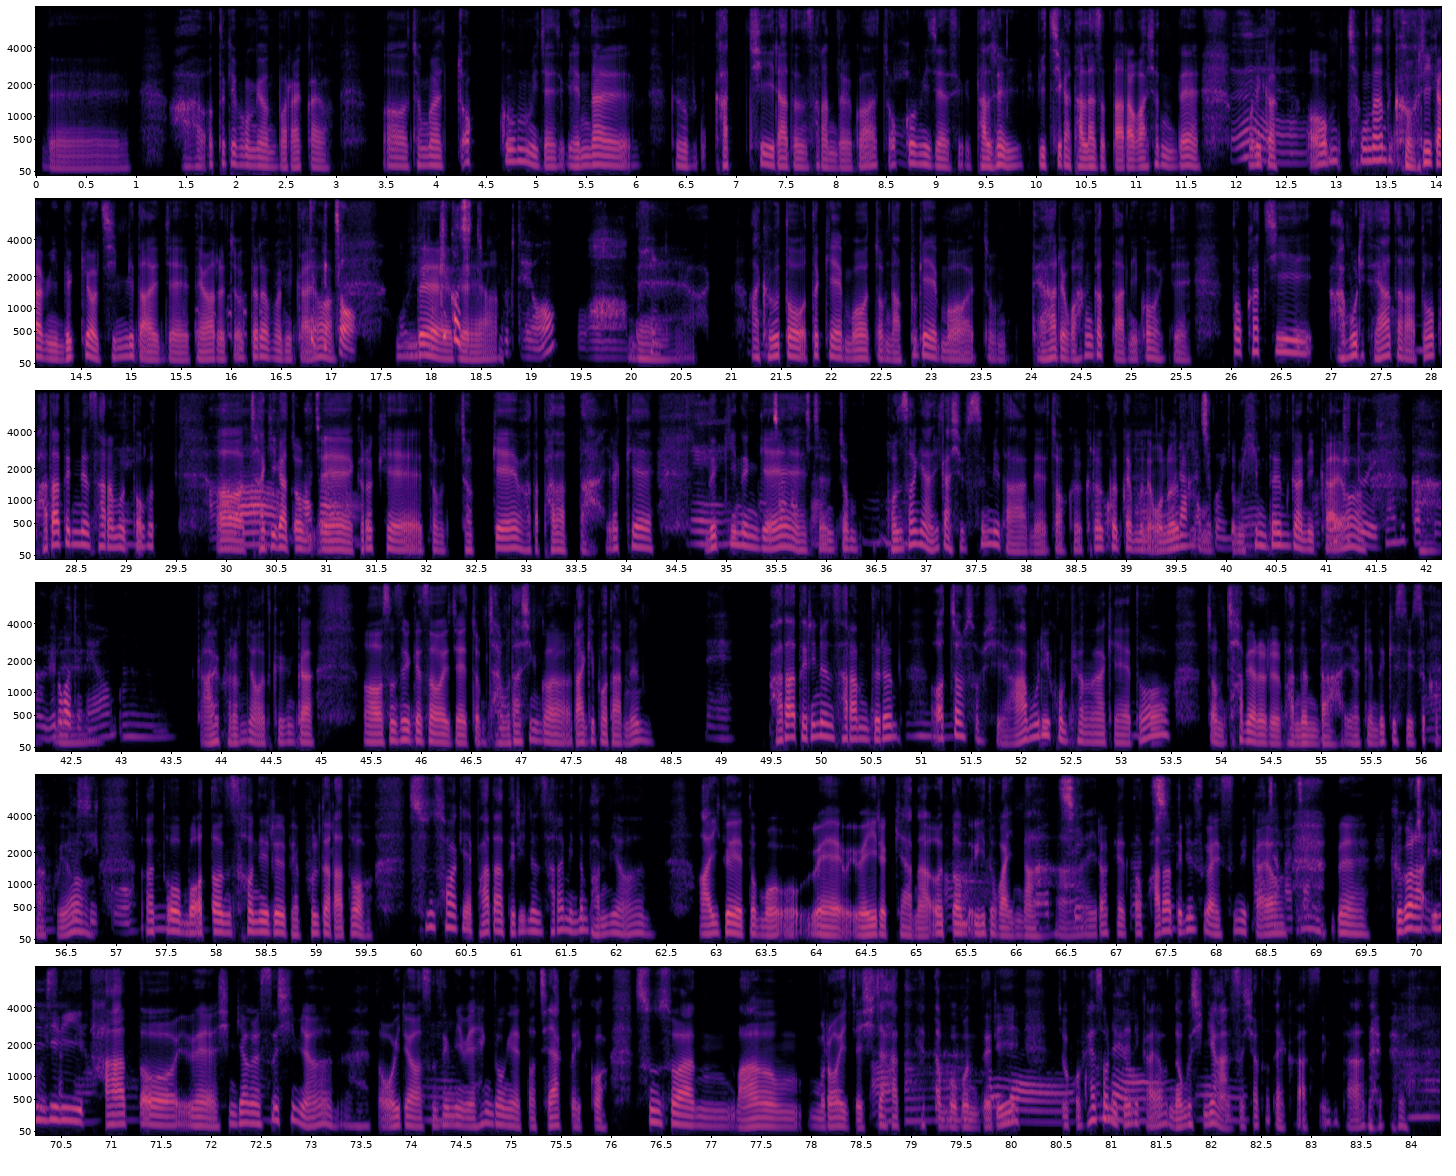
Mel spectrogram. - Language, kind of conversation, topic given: Korean, advice, 관계에서 친밀함과 독립성 사이에서 건강한 경계를 어떻게 설정하고 서로 존중할 수 있을까요?
- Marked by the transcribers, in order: other background noise; laughing while speaking: "달리"; laughing while speaking: "거리감이"; laugh; tapping; laughing while speaking: "네"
